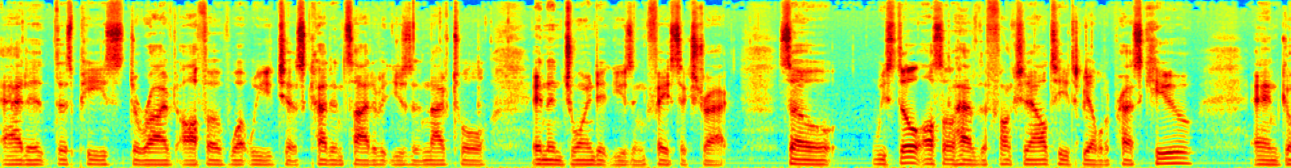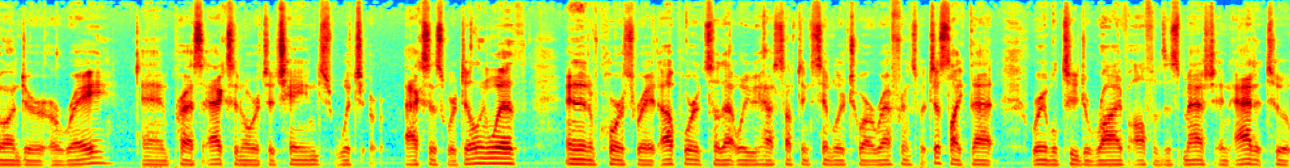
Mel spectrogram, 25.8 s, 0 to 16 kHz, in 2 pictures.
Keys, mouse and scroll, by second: 0.9-2.0 scroll up 1, 4.0 middle click, 4.4 scroll down 1, 4.9 shift+middle click, 7.4-9.2 middle drag, 9.2 scroll down 1, 9.5 shift+middle click, 10.7 q, 13.5 click, 14.2 x, 16.1-16.7 scroll up 1, 19.0 scroll up 1, 19.1 click, 19.4 middle click, 20.1-20.7 scroll up 1, 21.3-25.8 middle drag.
